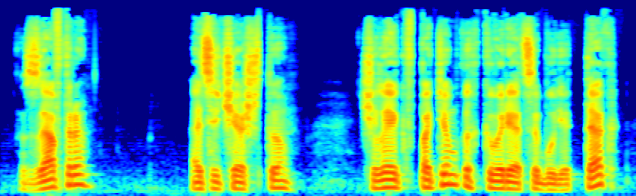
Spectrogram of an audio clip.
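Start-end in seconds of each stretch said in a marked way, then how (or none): none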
